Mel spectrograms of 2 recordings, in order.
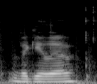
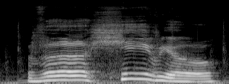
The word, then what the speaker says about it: Virgilio: You look winded, Vigilio. It's pronounced Virgilio.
